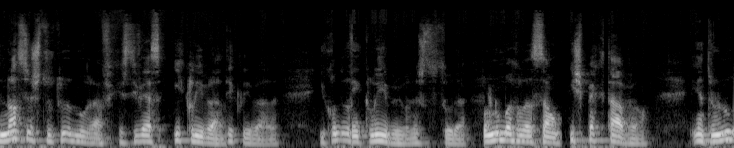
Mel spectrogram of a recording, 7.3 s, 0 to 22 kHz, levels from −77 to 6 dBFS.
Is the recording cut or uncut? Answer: cut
